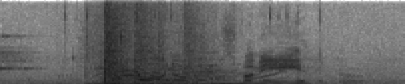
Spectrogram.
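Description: A magic spell bursts with a loud whoosh and crackle.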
